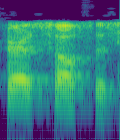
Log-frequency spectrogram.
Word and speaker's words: Paracelsus: Did I pronounce that right? Yeah. – Yeah, that's correct. Paracelsus.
